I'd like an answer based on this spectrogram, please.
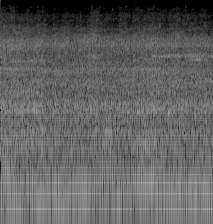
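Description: Steady road noise from a moving vehicle in city traffic: an even low rumble with a hiss over it.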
